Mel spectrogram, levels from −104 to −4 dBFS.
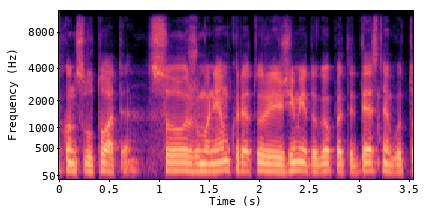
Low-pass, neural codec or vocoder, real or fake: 10.8 kHz; none; real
